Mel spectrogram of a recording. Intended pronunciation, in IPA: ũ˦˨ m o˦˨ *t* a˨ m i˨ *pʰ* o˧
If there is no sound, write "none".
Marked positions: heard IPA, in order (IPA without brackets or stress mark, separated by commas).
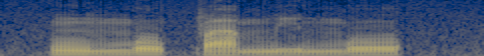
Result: p, m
